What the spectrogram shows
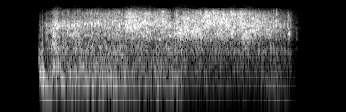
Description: wood crunch

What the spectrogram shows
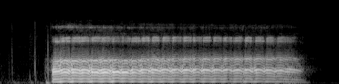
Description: ha hahahahahaha

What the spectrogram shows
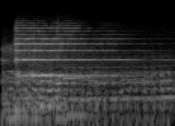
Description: dagger ting; macbeth

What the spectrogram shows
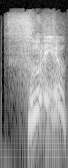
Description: sneeze; necoarc

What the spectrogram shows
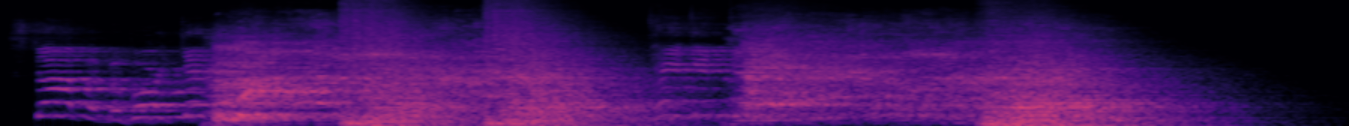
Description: alien killing

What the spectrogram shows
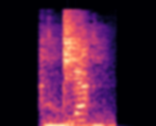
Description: guh; tiktok sound effect

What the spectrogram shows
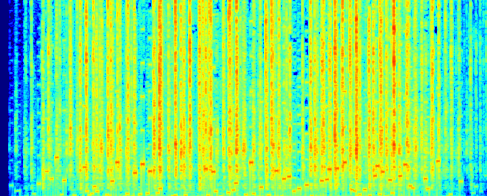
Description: tech attack keyboard

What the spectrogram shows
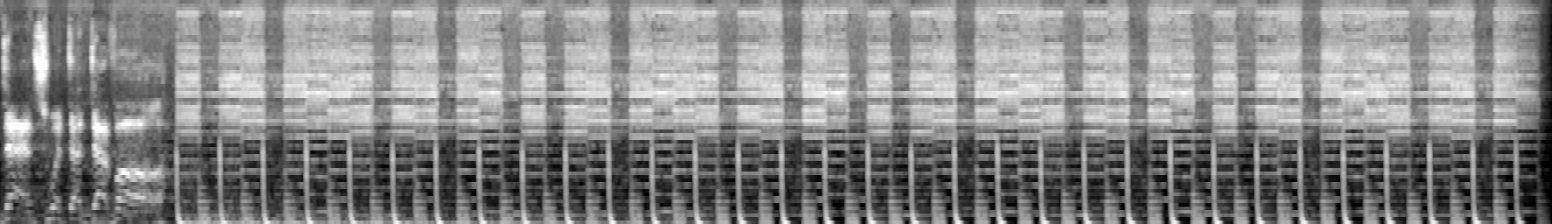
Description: jingle

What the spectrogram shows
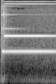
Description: ding

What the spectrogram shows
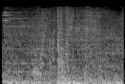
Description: energy blast

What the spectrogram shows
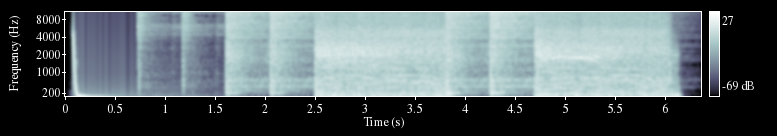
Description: riff; hi-fi rush

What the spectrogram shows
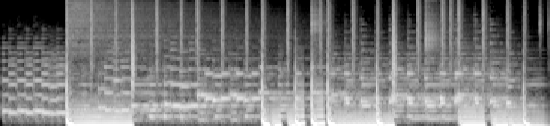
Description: jingle

